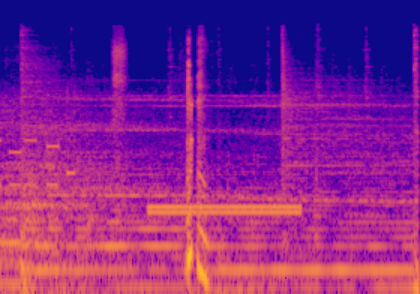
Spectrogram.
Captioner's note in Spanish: Sonido al marcar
